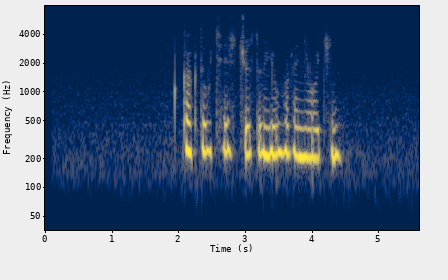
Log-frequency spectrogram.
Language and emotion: Russian, sad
